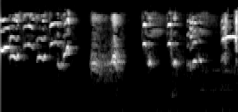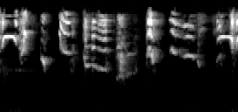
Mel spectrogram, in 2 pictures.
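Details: Continuous, energetic oriental magpie-robin song made of rapid runs of piercing whistled notes, buzzy chirps and quick trills, changing phrase every second or so, clean with no other sounds.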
